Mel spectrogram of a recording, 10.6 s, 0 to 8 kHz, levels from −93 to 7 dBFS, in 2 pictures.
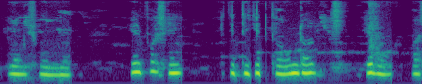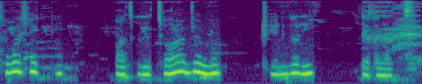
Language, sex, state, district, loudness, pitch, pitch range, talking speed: Bengali, female, West Bengal, Jalpaiguri, -15 LUFS, 260 Hz, 235-285 Hz, 90 wpm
